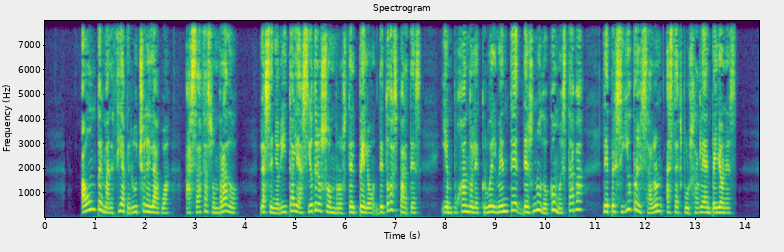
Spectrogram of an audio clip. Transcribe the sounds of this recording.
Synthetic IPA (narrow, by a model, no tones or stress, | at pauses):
aumpe̞ɾmane̞θiape̞ɾut͡ʃoene̞laɣwaː | saθaso̞mbɾaðo̞ | lase̞ɲo̞ɾit̪ale̞asjo̞ðe̞lo̞so̞mbɾo̞zd̪e̞lpe̞lo̞ðe̞t̪o̞ðaspaɾt̪e̞s | ie̞mpuxand̪o̞le̞kɾue̞lmẽ̞nt̪e̞d̪e̞znuðo̞ko̞moe̞st̪aβa | le̞pe̞ɾsiɣjo̞po̞ɾe̞lsalo̞nast̪aekspulsaɾle̞aempe̞ʎo̞ne̞s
